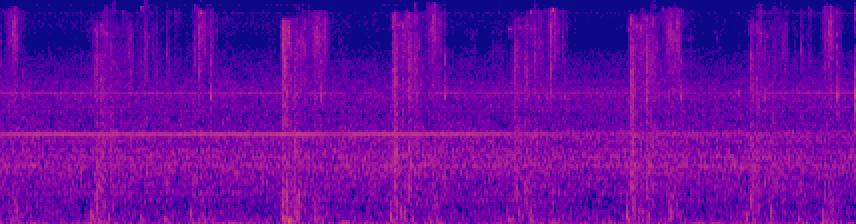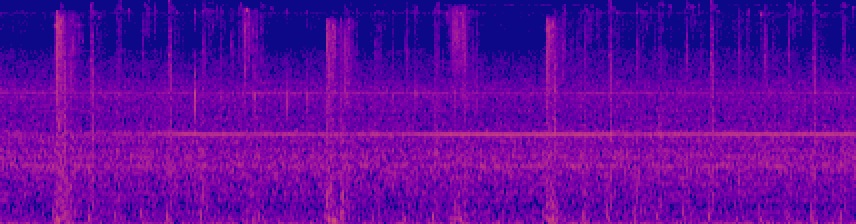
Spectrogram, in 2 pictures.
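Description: Footsteps patter quickly over grass as a game character runs.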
